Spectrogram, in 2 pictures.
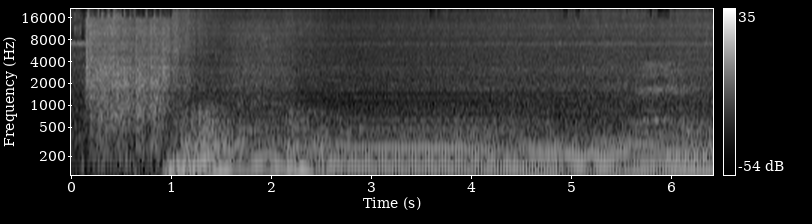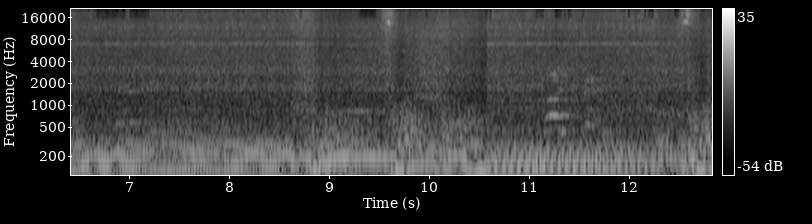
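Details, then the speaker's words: Turbo Nissan 350Z with newly finished custom exhaust, wastegate just refitted: free revs blip up and back cleanly over steady idle, turbo flutter audible, no leak hiss or hesitation; sounds much better, healthy. "I thought the exhaust was just cooked, but that sounds a lot better. And I could finally hear some turbo flutter from just free revs."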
